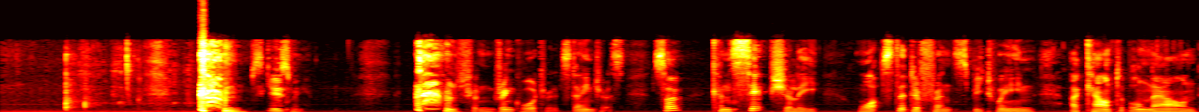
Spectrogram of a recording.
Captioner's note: coughs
